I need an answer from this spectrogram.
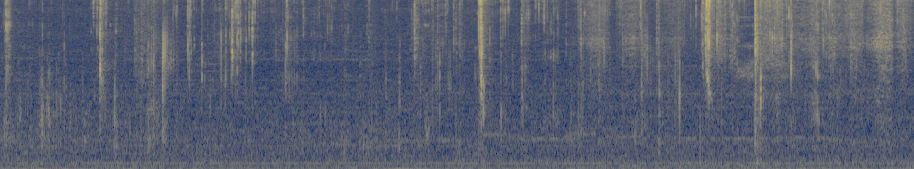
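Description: Mouth sounds of someone eating rice and egg curry by hand: chewing with many short wet clicks and smacks, and fingers mixing rice on a steel plate, over a steady low hum.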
